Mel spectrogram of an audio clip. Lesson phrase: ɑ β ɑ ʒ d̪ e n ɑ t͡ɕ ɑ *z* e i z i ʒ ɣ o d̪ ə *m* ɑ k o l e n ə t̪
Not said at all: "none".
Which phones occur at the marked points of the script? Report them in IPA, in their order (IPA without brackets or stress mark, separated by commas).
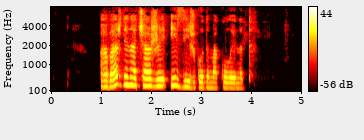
ʒ, m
